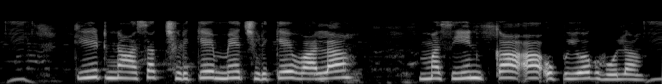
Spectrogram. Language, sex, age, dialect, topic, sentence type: Bhojpuri, female, 31-35, Northern, agriculture, statement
